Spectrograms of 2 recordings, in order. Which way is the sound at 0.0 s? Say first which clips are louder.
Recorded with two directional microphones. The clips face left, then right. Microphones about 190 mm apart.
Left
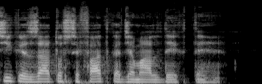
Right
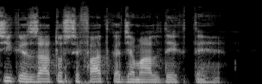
Left 4 dB; 50° left (ahead or behind).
